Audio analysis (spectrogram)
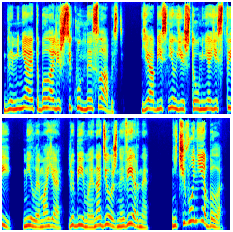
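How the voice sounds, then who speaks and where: Woman voicing a smooth-talking cheating boyfriend. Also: on the high side, animated, moderate pace, darkish tone, no room sound, studio quality, pitched above the performer's own voice, natural voice. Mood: wheedling. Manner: stern, then wheedling and defensive.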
